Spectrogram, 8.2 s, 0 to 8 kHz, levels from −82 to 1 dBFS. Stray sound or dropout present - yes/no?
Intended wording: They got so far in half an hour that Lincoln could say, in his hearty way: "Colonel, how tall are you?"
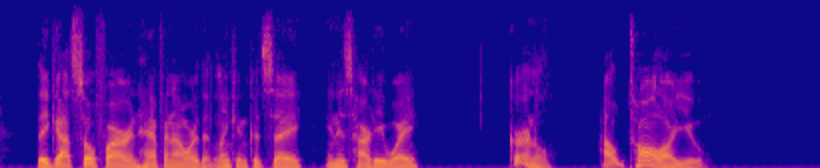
no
